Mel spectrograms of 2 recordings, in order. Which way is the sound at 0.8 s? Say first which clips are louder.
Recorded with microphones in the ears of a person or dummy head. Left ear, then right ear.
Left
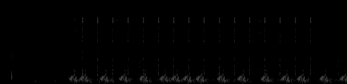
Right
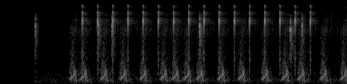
Right 22 dB; 65° right (ahead or behind).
